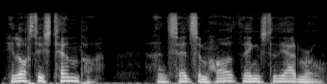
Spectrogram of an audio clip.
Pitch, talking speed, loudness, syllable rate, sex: 125 Hz, 220 wpm, -16 LUFS, 5.8 syllables/s, male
